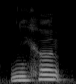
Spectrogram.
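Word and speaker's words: にふん: 그 이유가 앞에서 설명드렸던 것처럼 분은 앞에 오는 숫자에 따라서 그 발음이 조금씩 달라지기 때문에 그러한데요. 1분부터 보도록 하겠습니다. 1분은요. 이쁜. 반타금이었죠. 이쁜. 그리고 2분은요. 니흔.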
